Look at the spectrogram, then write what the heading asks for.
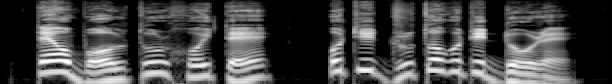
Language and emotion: Assamese, surprised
